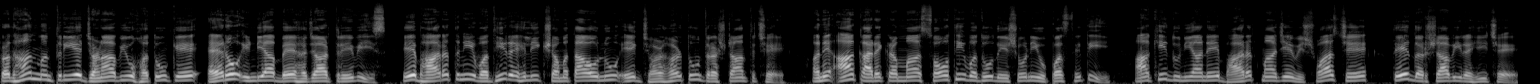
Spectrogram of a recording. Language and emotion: Gujarati, neutral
